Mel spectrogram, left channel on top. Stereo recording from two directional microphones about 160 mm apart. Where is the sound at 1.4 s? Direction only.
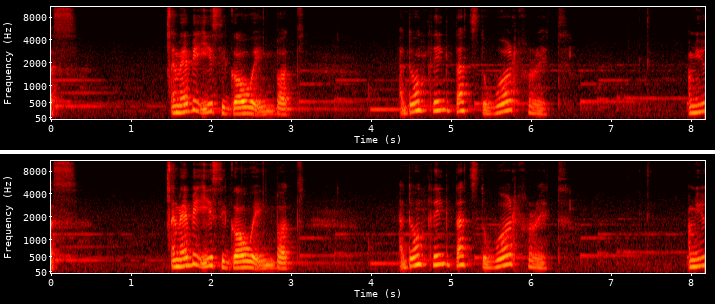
35° right (ahead or behind).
